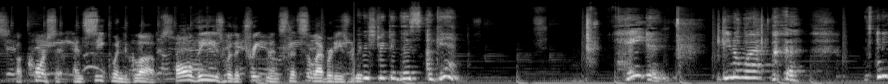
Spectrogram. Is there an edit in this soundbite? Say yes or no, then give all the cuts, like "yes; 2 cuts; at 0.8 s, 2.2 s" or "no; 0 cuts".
yes; 1 cut; at 3.5 s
